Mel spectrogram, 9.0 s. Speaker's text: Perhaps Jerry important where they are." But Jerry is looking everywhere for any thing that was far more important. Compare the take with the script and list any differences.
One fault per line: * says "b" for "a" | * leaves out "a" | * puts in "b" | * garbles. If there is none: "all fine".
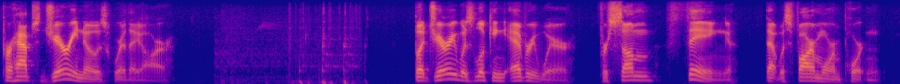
* says "knows" for "important"
* says "was" for "is"
* says "some" for "any"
